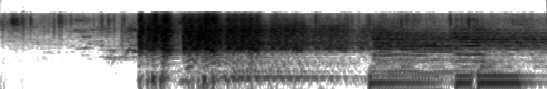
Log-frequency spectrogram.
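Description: Reggae record starting up on a sound system, off an old cassette tape. After a brief lull, a loud hissy wash comes in about a second in, and a heavy bass line drops in near three seconds.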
